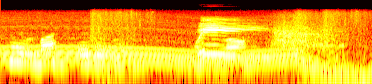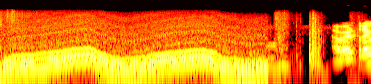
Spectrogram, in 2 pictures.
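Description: A car engine revs up and down as the car drives over rough ground.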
